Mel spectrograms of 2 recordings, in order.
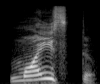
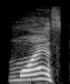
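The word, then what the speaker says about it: moist: एच होइस्ट होइस्ट ठीक अब इसका उच्चारण आप कहीं कहीं डिक्शनरी में आप देखेंगे मॉस्ट ये य भी लिखते ई के जगह पे य लिखा हुआ आपको दिख सकता है हास्ट लेकिन यह उच्चारण थोड़ा सा कम सही है सबसे ज्यादा सही कौन सा है यह वाला यानी कि ओई ये वाला ठीक है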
